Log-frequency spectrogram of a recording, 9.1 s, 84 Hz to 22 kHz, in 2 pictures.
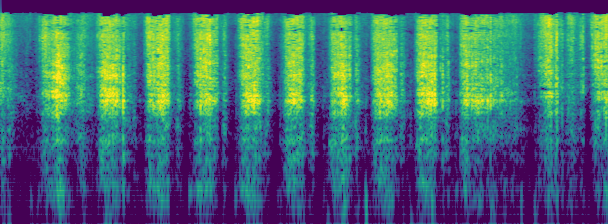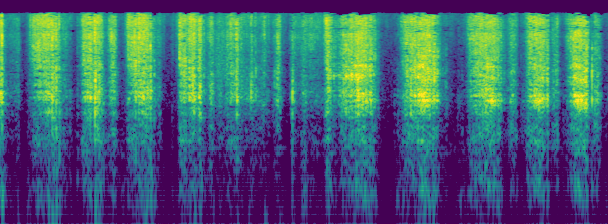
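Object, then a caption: Porous foam sponge. Short nails scratch rapidly across the surface of a solid, dry, porous pink foam sponge held in the hands. The result is a quick, uneven run of dry, rasping scratches, about three per second, bright and airy with a scratchy peak near 1.7 kHz, almost no low end, and no ring after each stroke.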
